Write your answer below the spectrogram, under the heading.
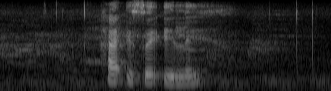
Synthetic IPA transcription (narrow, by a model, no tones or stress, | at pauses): haʔɪsɪʔɪlɪ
